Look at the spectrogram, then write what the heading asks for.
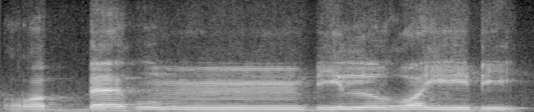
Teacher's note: تنذر الذين يخشون ربهم يخشون خائن تفخيم റബ്ബഹും റായിന് തഫ്ഖീം കൊടുക്കുക. സാക്കിന മീമിന് ഇഖ്ഫ ഷഫവി നൽകി ബായിന് മുമ്പിൽ മറച്ചു മണിച്ച് ഓതേണ്ടതാണ്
